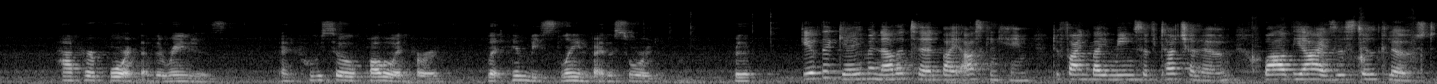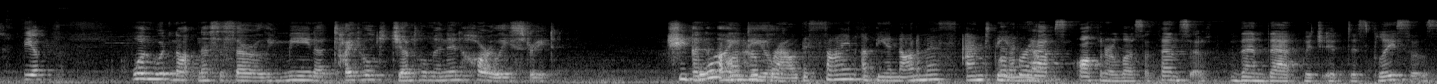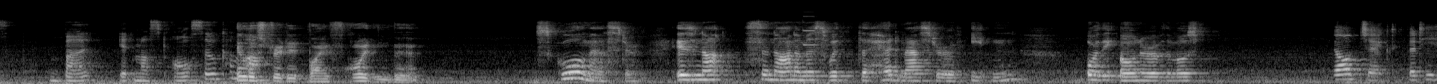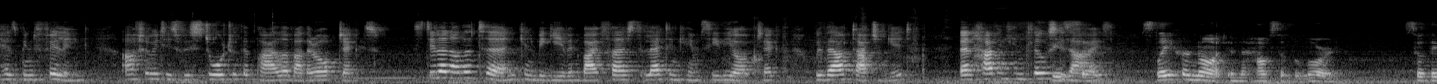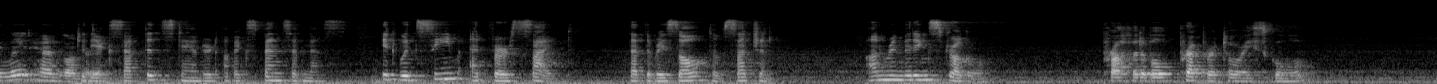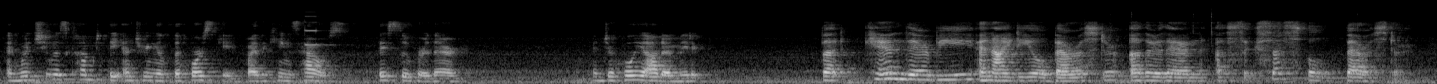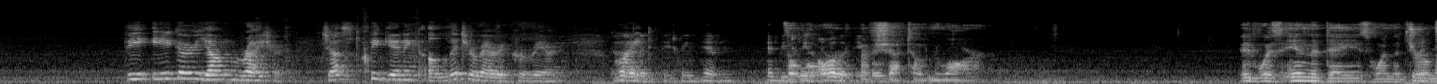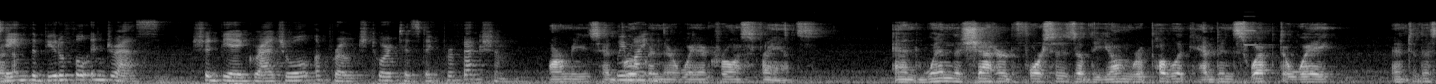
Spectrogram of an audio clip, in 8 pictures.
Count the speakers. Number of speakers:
6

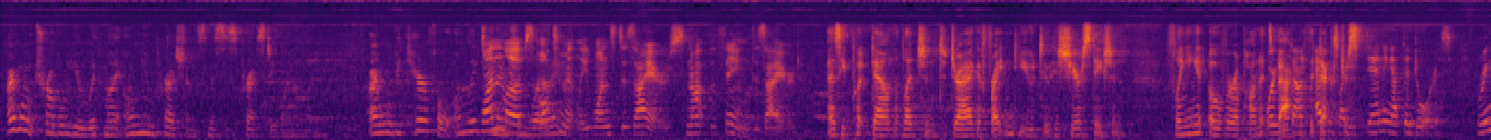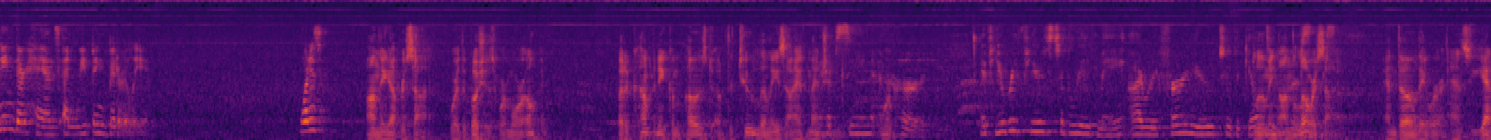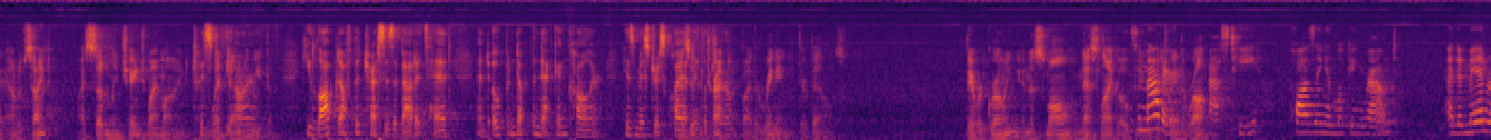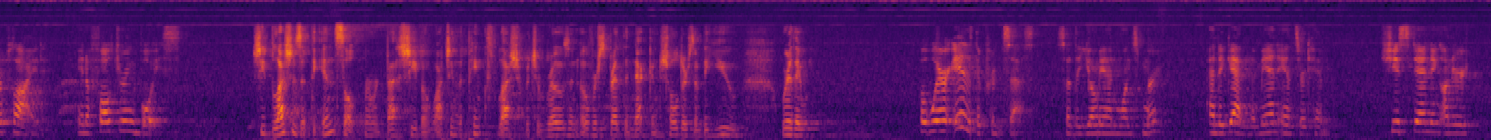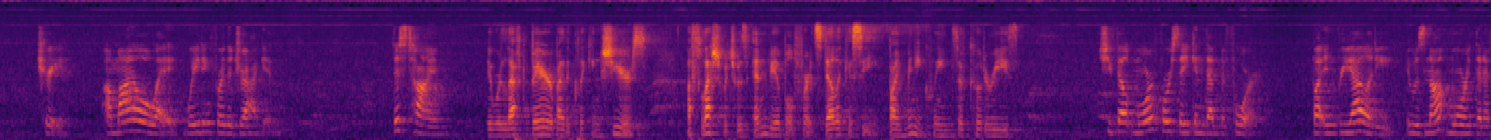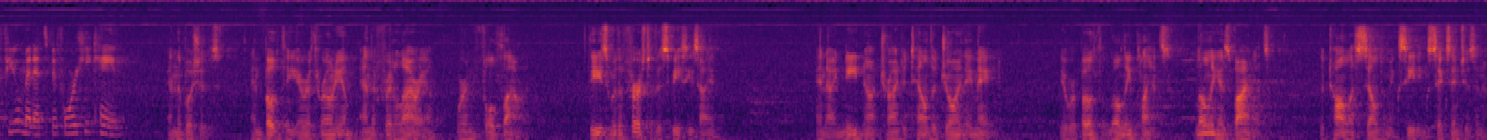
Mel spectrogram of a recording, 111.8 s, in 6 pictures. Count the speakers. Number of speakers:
5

